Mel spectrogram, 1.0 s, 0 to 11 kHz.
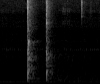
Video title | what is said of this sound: Argos returns - Fixing a Bush PCD-220B Jog Proof Portable CD Player not playing discs | I can hear the laser hunting if you tap it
